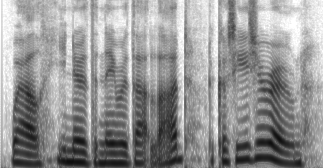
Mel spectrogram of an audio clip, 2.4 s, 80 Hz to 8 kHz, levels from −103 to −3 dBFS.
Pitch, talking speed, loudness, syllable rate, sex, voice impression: 190 Hz, 320 wpm, -16 LUFS, 7.1 syllables/s, female, feminine, adult-like, slightly dark, muffled, fluent, slightly intellectual, calm, slightly elegant, modest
